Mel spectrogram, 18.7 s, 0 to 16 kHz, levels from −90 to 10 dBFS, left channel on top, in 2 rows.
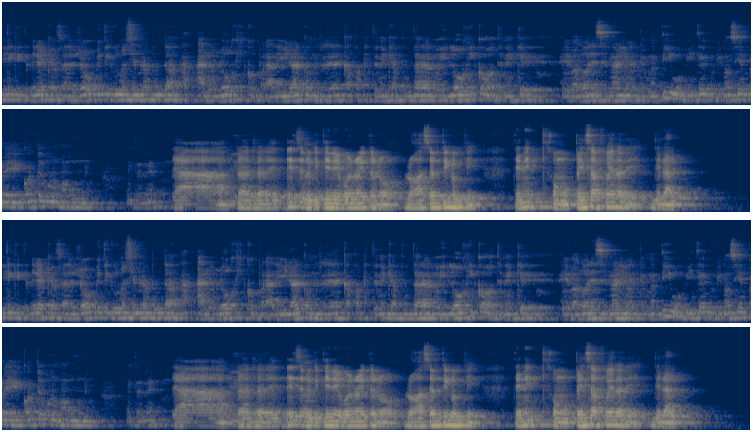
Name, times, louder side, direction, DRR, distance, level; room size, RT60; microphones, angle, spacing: voice 1, 0.0-10.5 10.9-11.4 12.2-13.3, right 1 dB, 80° right, 1 dB, 3.4 m, -44 dB
voice 2, 11.5-15.3 15.8-17.8, equal, 5° left, 6 dB, 1.1 m, -30 dB
15.0 x 5.7 x 7.5 m, 0.85 s
head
